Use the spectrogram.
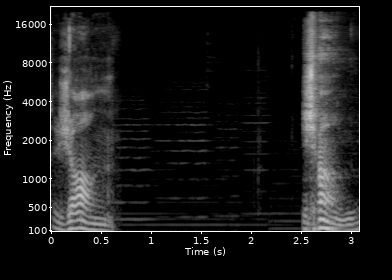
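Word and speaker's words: Zhang: So fun thing about Chinese. That's Jeang Jang if you want to say it correctly.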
